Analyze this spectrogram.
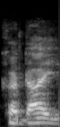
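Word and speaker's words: Kodály: That one's I, I forgot what the uh, Kodai you said right Kodai. Yes, that's how you pronounce yeah.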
